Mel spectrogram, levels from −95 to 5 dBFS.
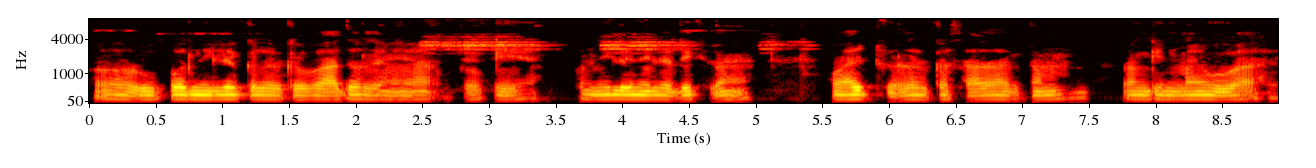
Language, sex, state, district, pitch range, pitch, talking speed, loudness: Hindi, male, Uttar Pradesh, Deoria, 100-105 Hz, 105 Hz, 150 wpm, -30 LUFS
